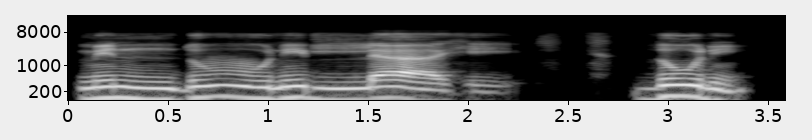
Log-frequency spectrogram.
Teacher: ദ നാവിന്റെ അറ്റം മേലെ മുൻബല്ലിന്റെ മുരട്ടിലാണ്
